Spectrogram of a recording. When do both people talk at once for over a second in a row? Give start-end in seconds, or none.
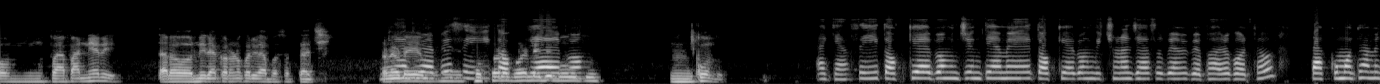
3.9-5.8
